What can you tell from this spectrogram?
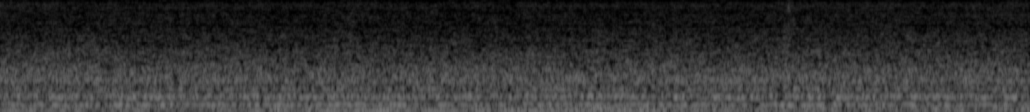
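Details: Honeybees swirling in a wild swarm after being cut out of a tree. A steady, dense droning hum with low banded tones holds unbroken throughout.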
